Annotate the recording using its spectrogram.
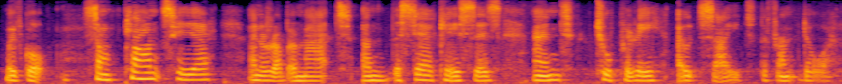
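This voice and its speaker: Scottish woman calmly showing her dollhouse. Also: low voice, slow pace, breathy edge. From Scotland. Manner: patient, explains details step by step. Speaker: dollhouse owner showing her miniature house. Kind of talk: casual show-and-tell chat.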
